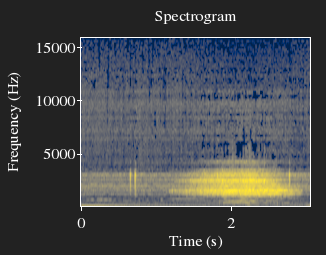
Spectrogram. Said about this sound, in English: In the center, a cassette player emitted the sound of static for an uncomfortable stretch of time.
